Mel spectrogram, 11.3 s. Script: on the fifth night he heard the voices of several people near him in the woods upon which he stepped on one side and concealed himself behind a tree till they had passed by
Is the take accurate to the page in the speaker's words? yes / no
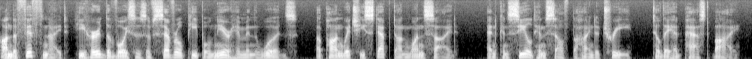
yes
